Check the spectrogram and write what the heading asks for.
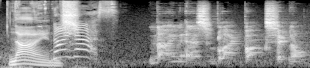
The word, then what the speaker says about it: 9S: I really think he prefers for it to be pronounced nines pretty sure it's a it's a European name nines 9s 9s Black Box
